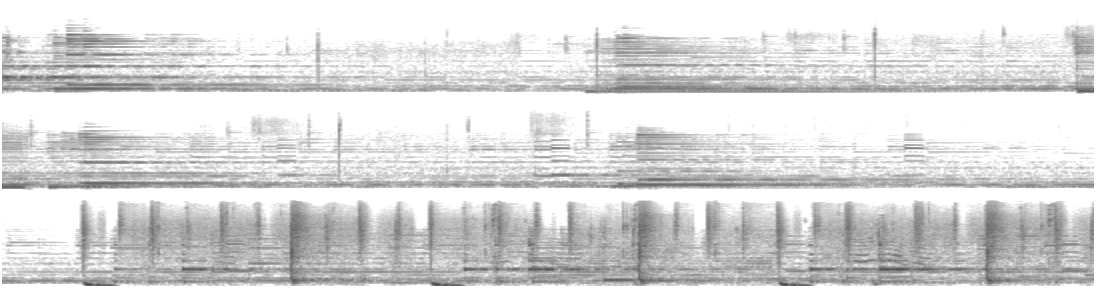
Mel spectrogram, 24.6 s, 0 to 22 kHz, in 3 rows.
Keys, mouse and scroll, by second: 8.7 double click, 14.5 right click.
